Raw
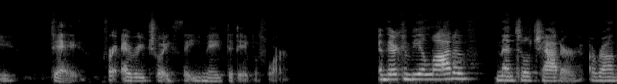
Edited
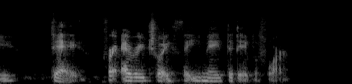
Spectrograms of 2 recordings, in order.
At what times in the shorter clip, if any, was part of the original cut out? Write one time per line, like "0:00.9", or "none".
none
